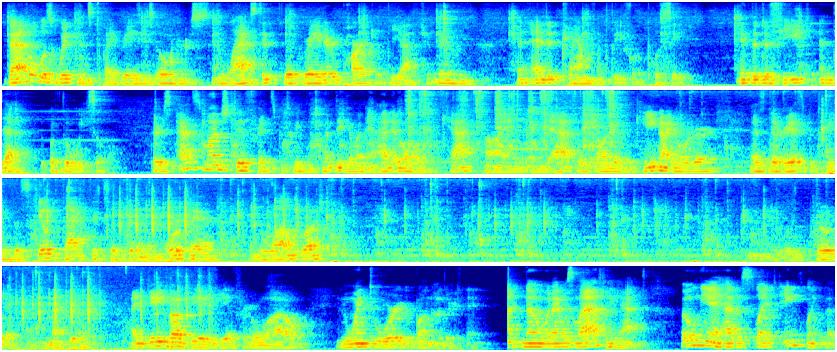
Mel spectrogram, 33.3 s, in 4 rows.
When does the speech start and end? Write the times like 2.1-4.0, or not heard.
0.0-19.9, 24.1-33.2.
